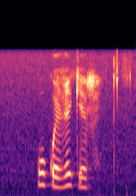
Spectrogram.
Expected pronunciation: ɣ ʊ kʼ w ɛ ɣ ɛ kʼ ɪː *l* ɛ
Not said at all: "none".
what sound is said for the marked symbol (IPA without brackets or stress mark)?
r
